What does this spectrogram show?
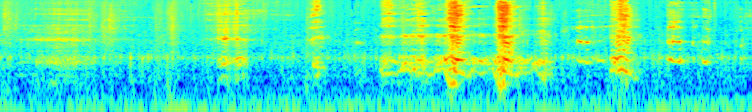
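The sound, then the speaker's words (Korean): A wife coughs in a fit of harsh, irregular bursts in a gloomy room, choking on rising phlegm, with strained, wheezy breathing between them, growing louder midway before easing off. It sounds fairly quiet, with no talking. “우중충한 방에서는 아내의 가쁜 숨소리가 들린다. 쌔, 쌔 하다가 까무러지게 콜록거린다.”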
